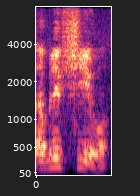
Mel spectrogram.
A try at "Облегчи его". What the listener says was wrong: Облегчи его. Облегчи его, легче. Ты считаешь ударение на последнее. Так француз только делает.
